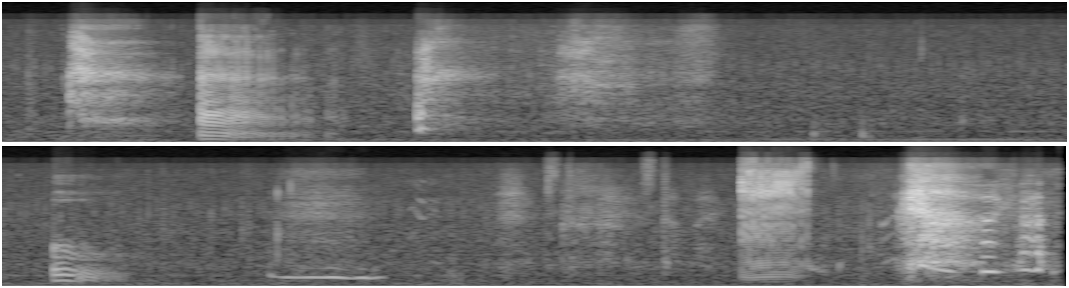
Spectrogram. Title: burping and farting session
